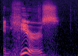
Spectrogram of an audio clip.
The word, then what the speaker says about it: inheres: Rank inheres, and by the way, I'm not mispronouncing this.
